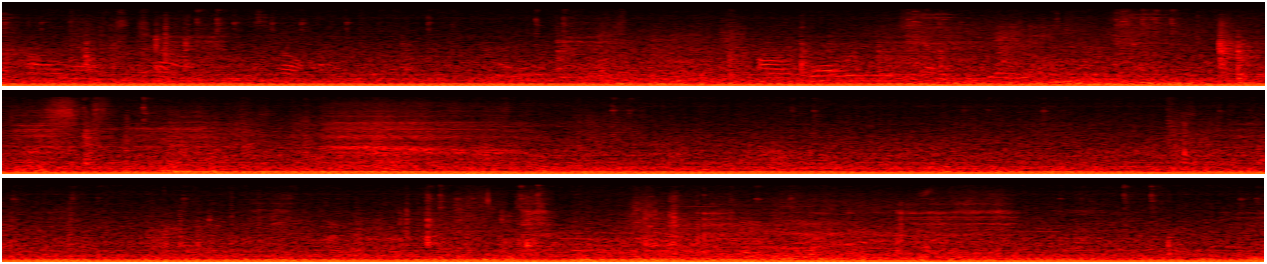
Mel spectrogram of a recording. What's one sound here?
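A young man speaks calmly, close to a microphone.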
